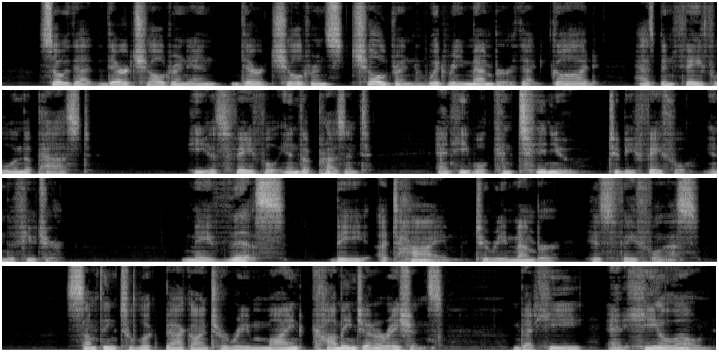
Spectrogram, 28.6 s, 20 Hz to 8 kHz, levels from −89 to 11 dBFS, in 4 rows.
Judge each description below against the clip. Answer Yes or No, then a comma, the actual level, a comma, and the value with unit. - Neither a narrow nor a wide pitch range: No, wide, 8.4 semitones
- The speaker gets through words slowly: Yes, slow, 120 wpm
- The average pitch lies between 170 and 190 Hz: No, very low, 85 Hz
